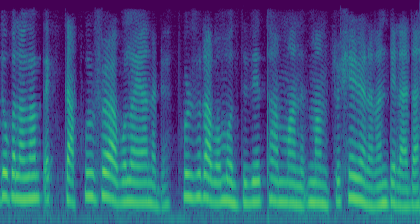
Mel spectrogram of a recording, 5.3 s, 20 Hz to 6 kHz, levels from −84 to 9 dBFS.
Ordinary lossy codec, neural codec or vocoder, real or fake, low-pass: AAC, 24 kbps; codec, 24 kHz, 0.9 kbps, WavTokenizer, large speech release; fake; 5.4 kHz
